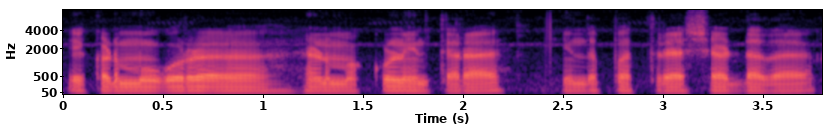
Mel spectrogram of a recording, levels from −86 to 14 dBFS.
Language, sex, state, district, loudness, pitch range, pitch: Kannada, male, Karnataka, Bidar, -20 LUFS, 90-95 Hz, 90 Hz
